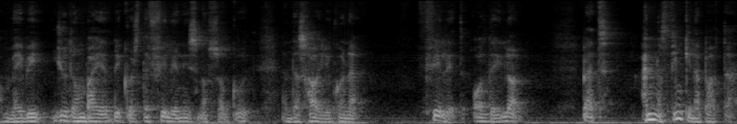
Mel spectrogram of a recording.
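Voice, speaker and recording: A man in a Spanish accent talks at a fairly quick pace, broken by long, frequent pauses. His fairly low, somewhat breathy voice has a dark, mellow tone and ordinary pitch variation. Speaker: vlogger. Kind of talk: casual monologue. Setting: self-filmed video, no music. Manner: halting.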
